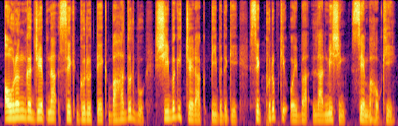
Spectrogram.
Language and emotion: Manipuri, neutral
